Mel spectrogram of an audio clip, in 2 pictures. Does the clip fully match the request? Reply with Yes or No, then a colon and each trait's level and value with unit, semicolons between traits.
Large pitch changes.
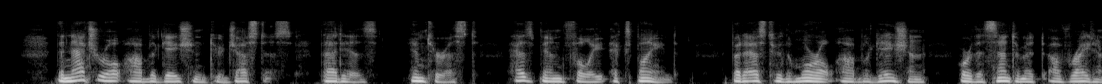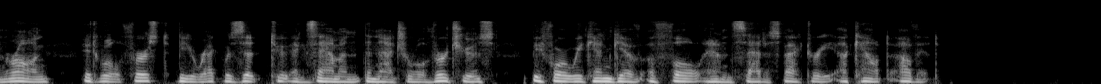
No: average, 3.3 semitones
